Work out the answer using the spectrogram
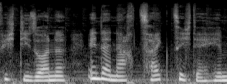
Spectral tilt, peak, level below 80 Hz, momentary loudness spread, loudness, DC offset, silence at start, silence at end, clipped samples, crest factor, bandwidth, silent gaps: -6 dB/octave; 0 dBFS; -36 dBFS; 7 LU; -14 LUFS; under 0.1%; 0 s; 0 s; under 0.1%; 14 dB; 18 kHz; none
